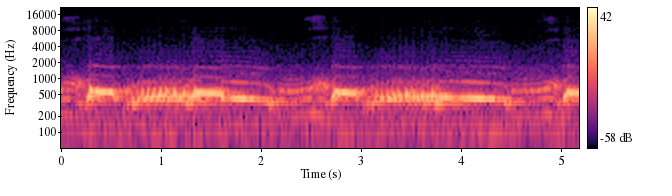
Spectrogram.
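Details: A local spotted dove calls as a trapping lure, its low hollow coos sounding in connected phrases: a clipped first note followed by a bubbling, drawn-out coo that sinks slightly in pitch, returning about every two and a half seconds.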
